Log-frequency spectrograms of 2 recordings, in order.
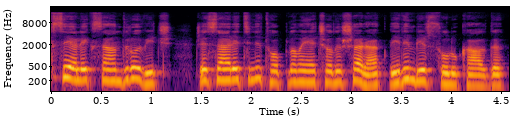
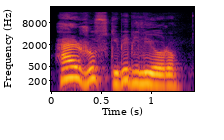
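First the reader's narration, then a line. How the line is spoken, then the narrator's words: Plain. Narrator (Turkish): dedi avukat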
